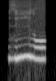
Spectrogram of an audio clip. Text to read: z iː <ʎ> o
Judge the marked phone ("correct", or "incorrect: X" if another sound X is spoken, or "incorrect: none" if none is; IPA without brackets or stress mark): incorrect: l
